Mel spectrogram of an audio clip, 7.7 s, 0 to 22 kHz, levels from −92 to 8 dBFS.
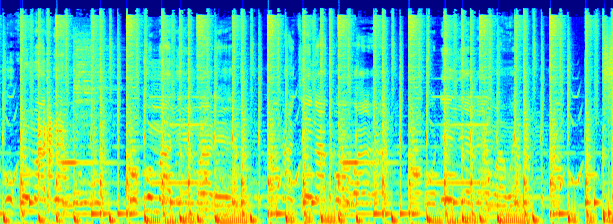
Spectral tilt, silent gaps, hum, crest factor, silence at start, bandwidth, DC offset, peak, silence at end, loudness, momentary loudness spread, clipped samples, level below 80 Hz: -5 dB/octave; none; none; 12 dB; 0 s; 19.5 kHz; under 0.1%; 0 dBFS; 0 s; -13 LUFS; 2 LU; under 0.1%; -20 dBFS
